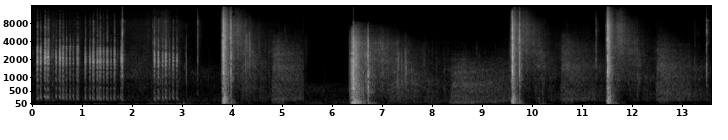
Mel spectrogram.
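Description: A run of rapid duck quacks, then a sharp 12-gauge shotgun blast about four seconds in, followed by three more identical blasts a few seconds apart, each with a short echoing tail.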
